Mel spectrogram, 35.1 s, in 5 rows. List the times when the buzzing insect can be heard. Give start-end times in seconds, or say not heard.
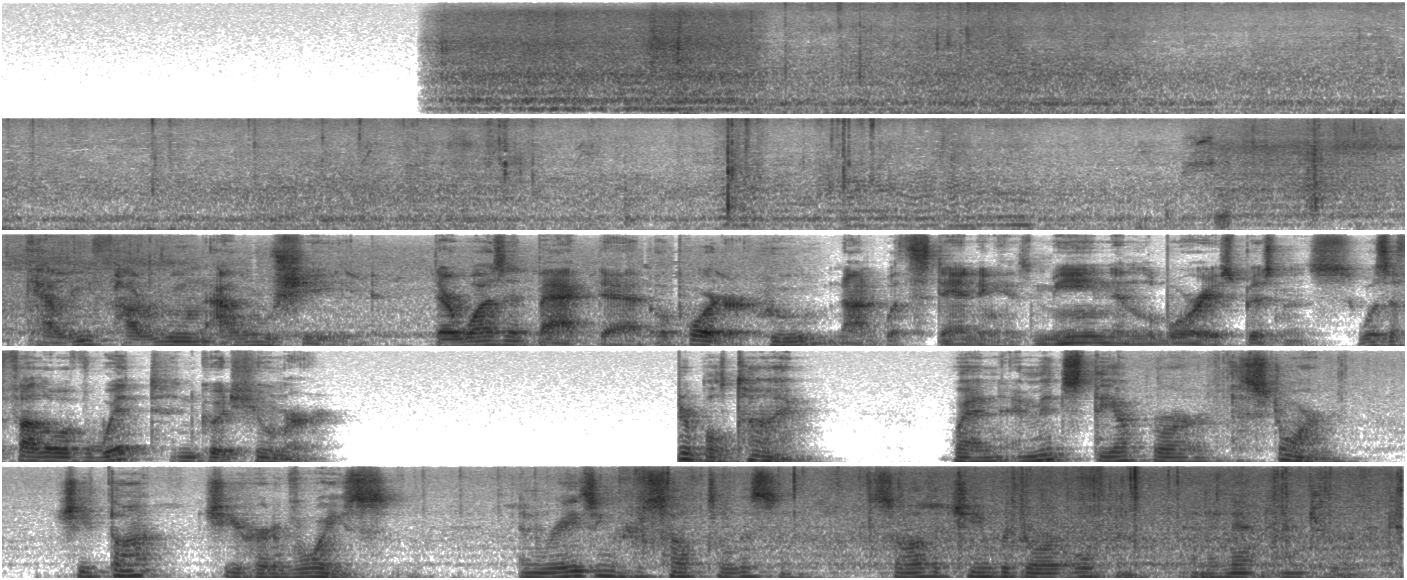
2.1-18.1, 26.6-35.0.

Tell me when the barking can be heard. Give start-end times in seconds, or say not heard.
not heard.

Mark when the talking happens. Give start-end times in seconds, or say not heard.
14.2-22.6, 24.4-30.1, 30.6-35.0.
